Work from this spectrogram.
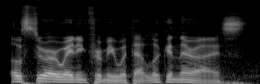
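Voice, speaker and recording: A man's voice: on the low side, clean tone. A man hosting a let's play, reading a visual novel aloud with informal, amused commentary. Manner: amused, sweary, informal asides.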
